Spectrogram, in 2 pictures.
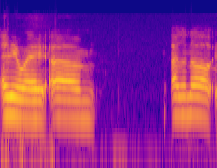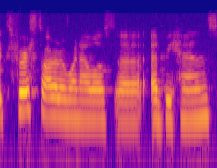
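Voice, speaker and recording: A woman speaks at a fairly slow pace and a medium pitch, her intonation monotone and flat. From Netherlands. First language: Dutch. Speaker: graphic designer and illustrator. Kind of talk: interview.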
